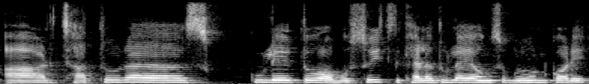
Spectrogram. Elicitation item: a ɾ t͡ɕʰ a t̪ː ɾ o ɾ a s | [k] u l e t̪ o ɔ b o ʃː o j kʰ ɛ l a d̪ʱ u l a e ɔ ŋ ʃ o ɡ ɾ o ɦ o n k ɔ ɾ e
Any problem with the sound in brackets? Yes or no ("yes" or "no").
no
